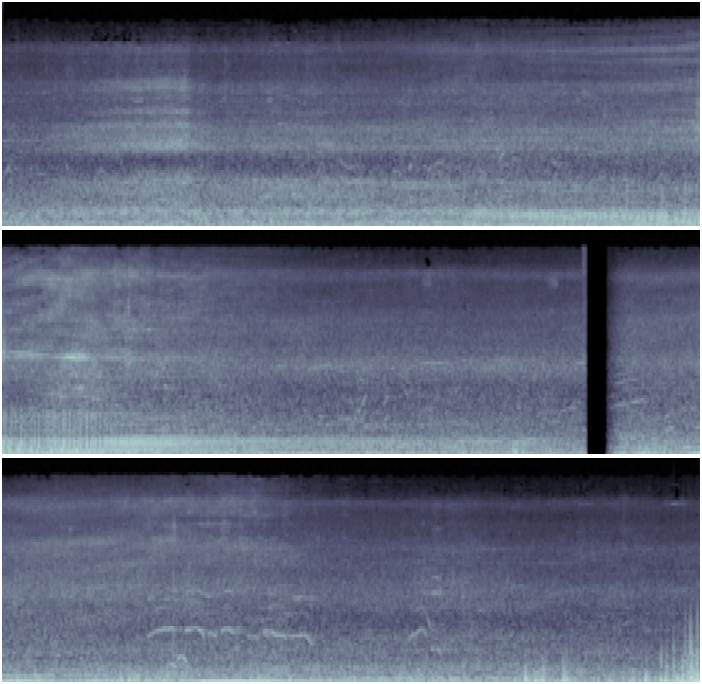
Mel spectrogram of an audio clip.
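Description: Street traffic: vehicle engines passing and running, swelling loudest around ten to fourteen seconds in, over a steady city din with faint indistinct voices. The sound cuts out completely for a moment just after nineteen seconds.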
